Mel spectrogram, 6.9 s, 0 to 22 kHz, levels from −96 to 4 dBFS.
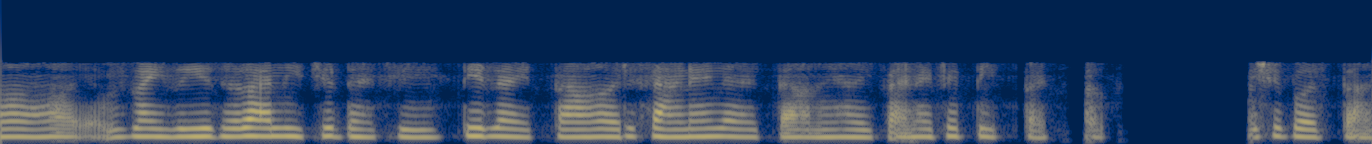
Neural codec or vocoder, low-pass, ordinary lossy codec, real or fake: codec, 24 kHz, 0.9 kbps, WavTokenizer, small release; 3.6 kHz; none; fake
